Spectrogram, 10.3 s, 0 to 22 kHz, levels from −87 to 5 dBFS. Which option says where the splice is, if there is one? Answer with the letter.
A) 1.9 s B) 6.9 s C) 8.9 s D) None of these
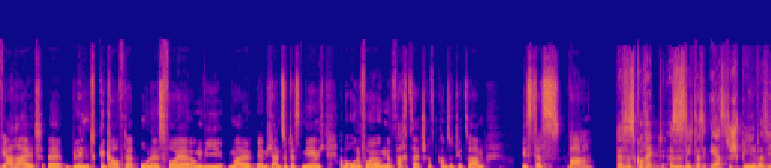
B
